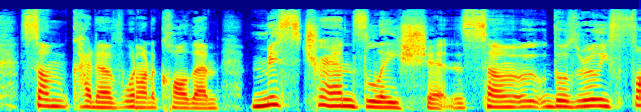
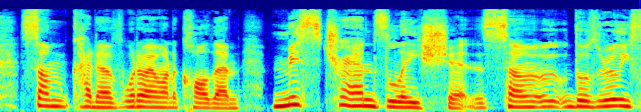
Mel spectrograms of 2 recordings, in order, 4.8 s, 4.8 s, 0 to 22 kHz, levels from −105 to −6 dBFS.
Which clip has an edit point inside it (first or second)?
first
